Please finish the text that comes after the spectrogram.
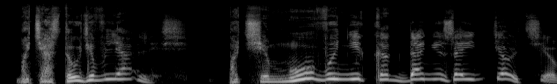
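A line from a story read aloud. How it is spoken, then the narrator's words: Exclaimed. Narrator (Russian): воскликнул мистер Уайт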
